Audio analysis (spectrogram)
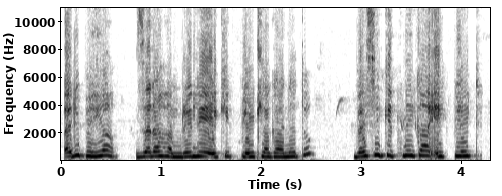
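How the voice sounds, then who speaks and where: A woman acts an excitable young rustic customer in a moral tale. Her voice is very high and chatty, gushing as she goes. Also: moderate pace, a little hiss or hum, natural voice. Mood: curious.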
